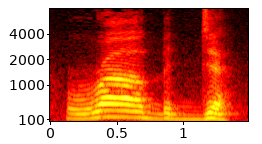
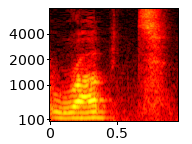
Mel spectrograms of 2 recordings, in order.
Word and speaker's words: rubbed: All I did was add a voiced D sound at the end. Rubbed. It's not rubbed with an unvoiced T. It's rubbed, like that.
